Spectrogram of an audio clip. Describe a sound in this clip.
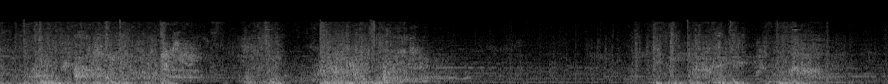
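Monsters snarl and growl as they attack.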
